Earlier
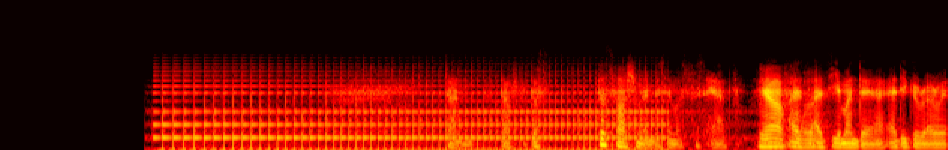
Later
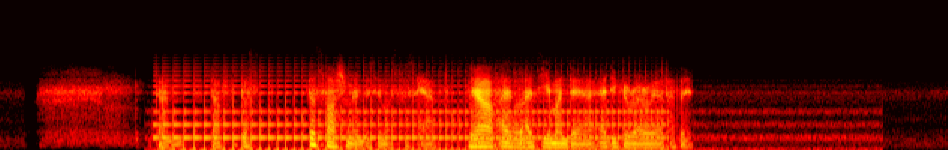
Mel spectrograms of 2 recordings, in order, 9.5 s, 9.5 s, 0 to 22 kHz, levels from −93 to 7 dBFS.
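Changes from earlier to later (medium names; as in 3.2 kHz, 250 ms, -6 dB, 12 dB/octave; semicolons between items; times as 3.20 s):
speech: entry -2.90 s; background: send -9.5 dB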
